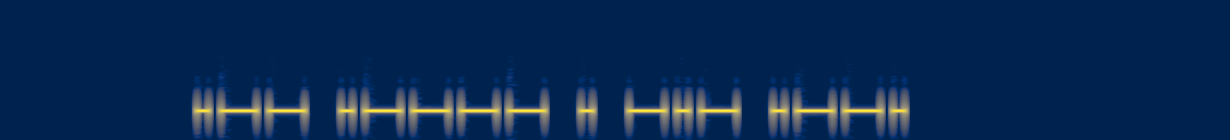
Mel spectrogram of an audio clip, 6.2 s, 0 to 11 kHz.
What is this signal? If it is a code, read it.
Morse code, heard as a keyed tone, about 20 wpm, 700 Hz. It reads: W1EKP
